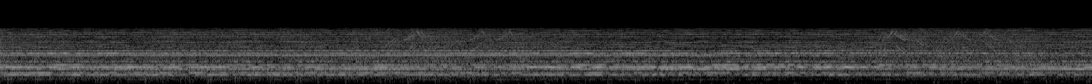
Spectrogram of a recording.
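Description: Eurorack modular synthesizer drone through a Make Noise Mimeophon delay: a dense, steady chord of many held tones. Faint short high chirps sweep past about four seconds in and again near the end.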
